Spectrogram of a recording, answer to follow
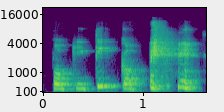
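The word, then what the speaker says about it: poquitico: kind of little smaller they'll say poquito but costa ricans we add an extra syllable so it's pokitiko yup so that's where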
